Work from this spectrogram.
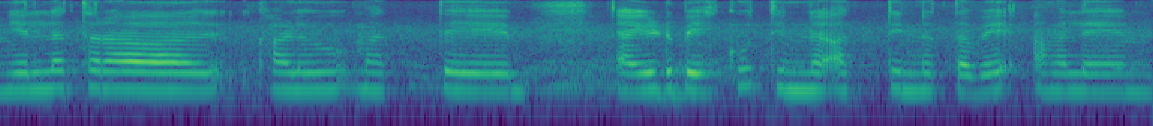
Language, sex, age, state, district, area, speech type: Kannada, female, 18-30, Karnataka, Chikkamagaluru, rural, spontaneous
